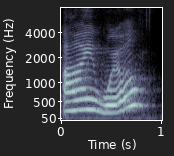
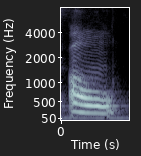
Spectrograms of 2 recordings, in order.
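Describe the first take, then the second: First: It is said as two full words. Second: It is said as one contracted syllable.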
